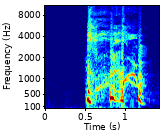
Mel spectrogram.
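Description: A person coughing in a short, harsh fit of several coughs in quick succession, loud and alone, after a moment of near silence.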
